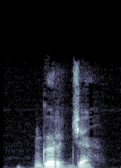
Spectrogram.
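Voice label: "гырддза", Komi, male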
